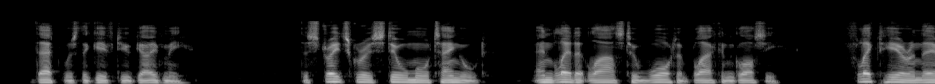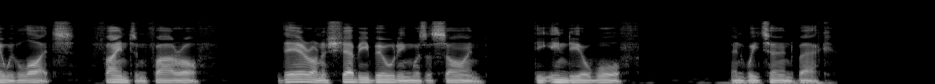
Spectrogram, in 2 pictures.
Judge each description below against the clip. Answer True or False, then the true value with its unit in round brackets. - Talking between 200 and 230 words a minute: False (155 wpm)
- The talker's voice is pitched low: True (95 Hz)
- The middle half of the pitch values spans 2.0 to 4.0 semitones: True (2.7 semitones)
